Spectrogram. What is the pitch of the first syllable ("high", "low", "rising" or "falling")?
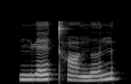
rising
